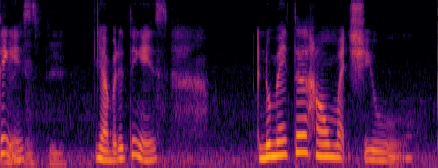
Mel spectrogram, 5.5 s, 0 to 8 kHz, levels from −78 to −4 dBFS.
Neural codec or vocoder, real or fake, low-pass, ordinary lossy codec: none; real; none; none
